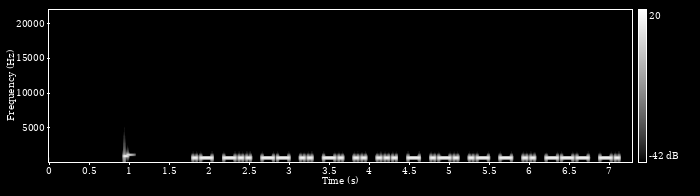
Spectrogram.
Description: Morse code, heard as a keyed tone, about 25 wpm, 700 Hz. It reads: ADMINISTRATION
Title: Sets of 5 Words - New Word Drill - 25wpm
